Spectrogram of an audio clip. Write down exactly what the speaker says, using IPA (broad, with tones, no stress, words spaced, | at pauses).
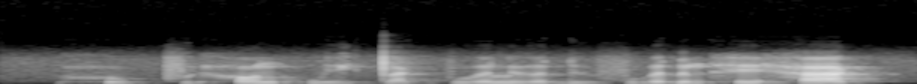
hu˦˥p̚ fɨ̰˧˨hɔ˧nhwe̤˨˩jt̪a˨˩k̚ fu˧ə̯lɨ˧ə̯ ɗɨ̤˨˩fṵ˧˥ə̯ɗə̰˧˨nhe˧ ha˦˥k̚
